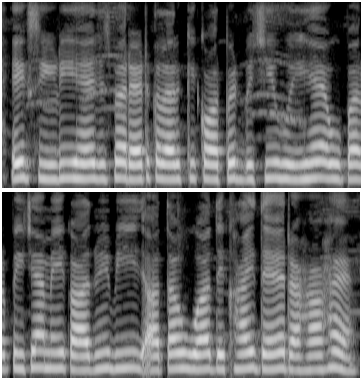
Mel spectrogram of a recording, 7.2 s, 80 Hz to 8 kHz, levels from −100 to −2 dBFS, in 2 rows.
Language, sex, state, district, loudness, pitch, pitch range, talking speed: Hindi, female, Maharashtra, Chandrapur, -24 LUFS, 235 Hz, 230-245 Hz, 190 wpm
